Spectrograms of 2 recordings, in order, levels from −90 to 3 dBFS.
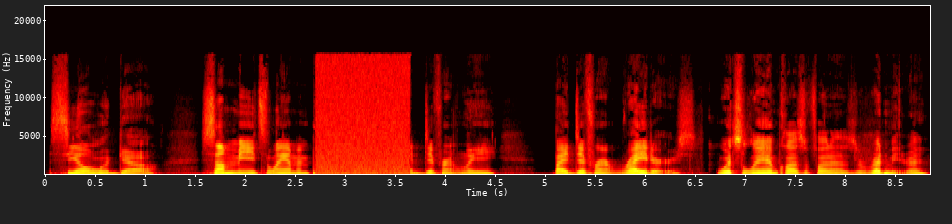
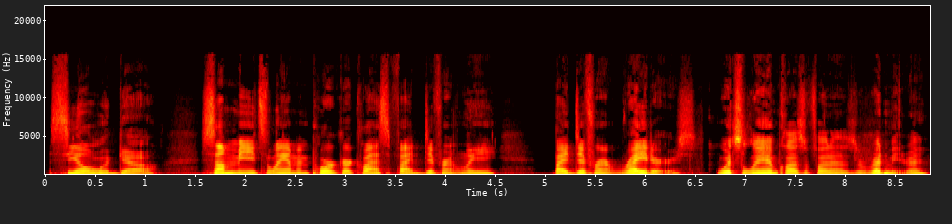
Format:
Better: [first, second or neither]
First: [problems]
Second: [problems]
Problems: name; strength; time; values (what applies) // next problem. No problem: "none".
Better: second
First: audio cutting out; filled with static; at 2.5 s for 1 s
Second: none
